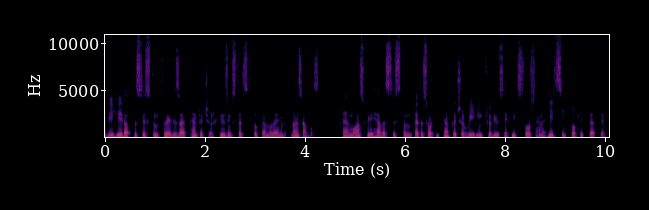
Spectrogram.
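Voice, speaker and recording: A man's voice: low voice, darkish tone, dry recording. A young man from Turkey reading out a student project presentation, with occasional hesitations. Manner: read-aloud explanation with occasional "uh" hesitations.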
